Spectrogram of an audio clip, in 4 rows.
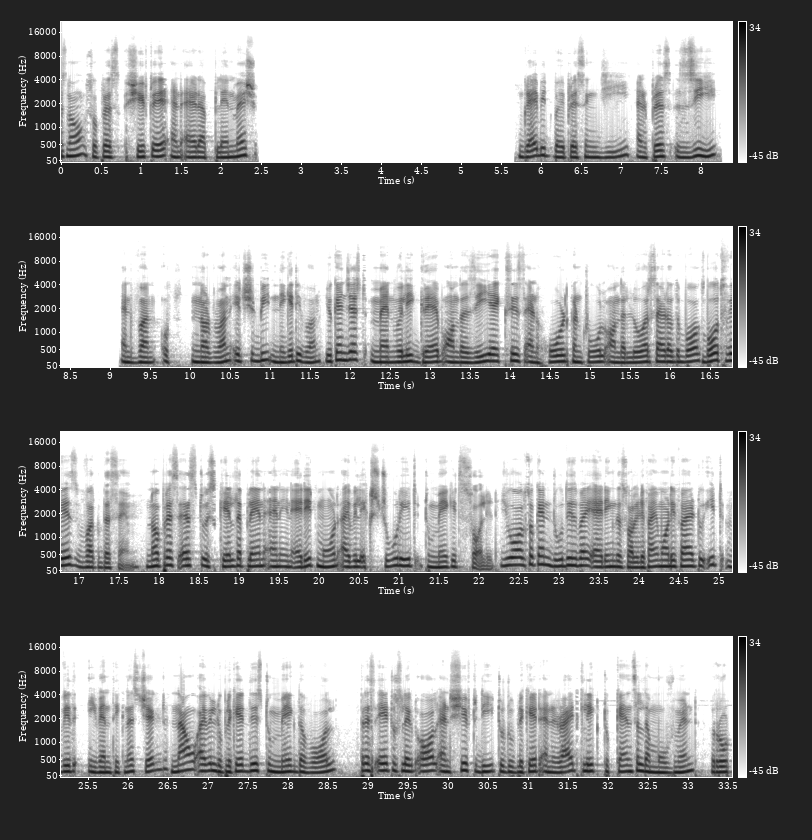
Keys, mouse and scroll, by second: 0.6 shift+a, 3.6-6.7 middle drag, 6.7 g, 16.6-17.2 scroll down 3, 17.2-18.1 middle drag, 18.1 s, 20.0-21.0 middle drag, 21.0-23.0 drag, 23.0 middle click, 23.3 e, 25.8-28.3 middle drag, 28.3 a, 28.5 a, 28.9 a, 29.4 middle click, 30.5 shift+d, 31.8-33.1 middle drag, 33.1 r.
